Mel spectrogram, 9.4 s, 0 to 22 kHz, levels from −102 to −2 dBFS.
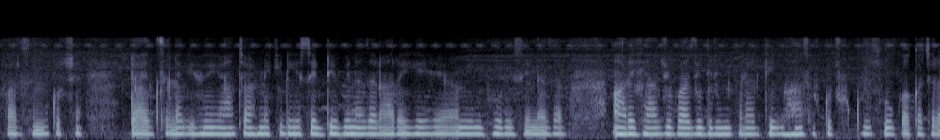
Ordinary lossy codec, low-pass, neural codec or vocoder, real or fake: none; 7.2 kHz; none; real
